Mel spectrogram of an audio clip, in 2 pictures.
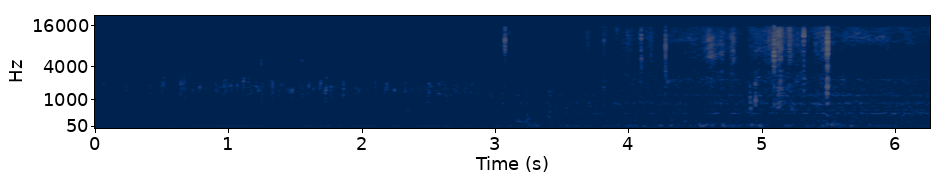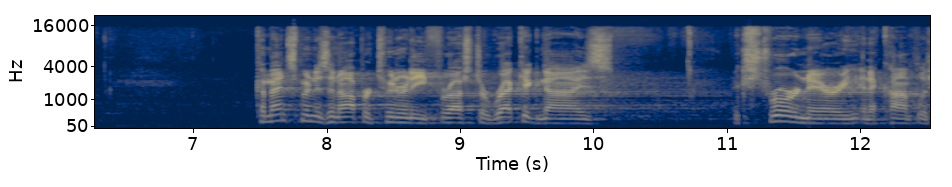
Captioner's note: applause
